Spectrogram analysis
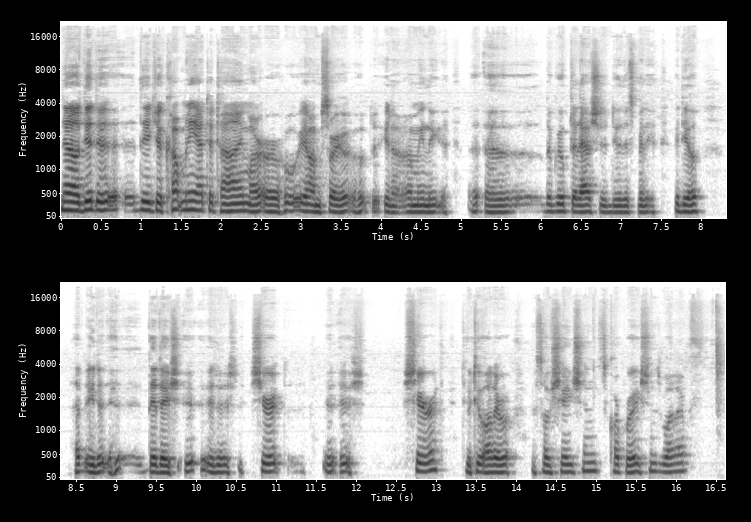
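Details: Stuttering in an adult man who stutters, formerly a covert stutterer for many years; real, not acted.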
